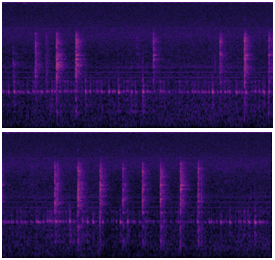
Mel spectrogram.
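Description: Light, sharp metallic taps and clicks of a hammer and tongs on a hot letter-opener blank at the anvil, seating a glass marble in the steel. About twenty faint taps, irregular, sometimes two or three in quick succession.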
